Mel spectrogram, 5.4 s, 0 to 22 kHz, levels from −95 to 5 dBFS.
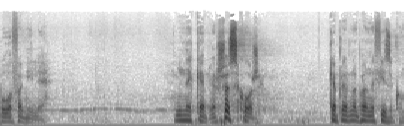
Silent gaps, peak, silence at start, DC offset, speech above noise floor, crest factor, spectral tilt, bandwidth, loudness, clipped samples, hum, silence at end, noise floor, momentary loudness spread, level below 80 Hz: none; -2 dBFS; 0 s; 0.2%; 27 dB; 24 dB; -3 dB/octave; 16 kHz; -21 LUFS; under 0.1%; none; 0 s; -50 dBFS; 21 LU; -56 dBFS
